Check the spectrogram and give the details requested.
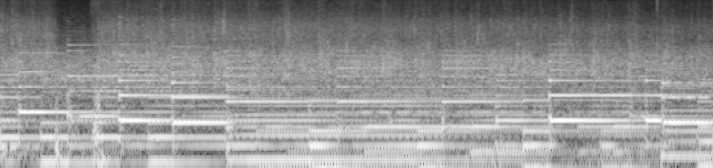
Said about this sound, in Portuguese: Vamos aplaudir a Jesus bem alto.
